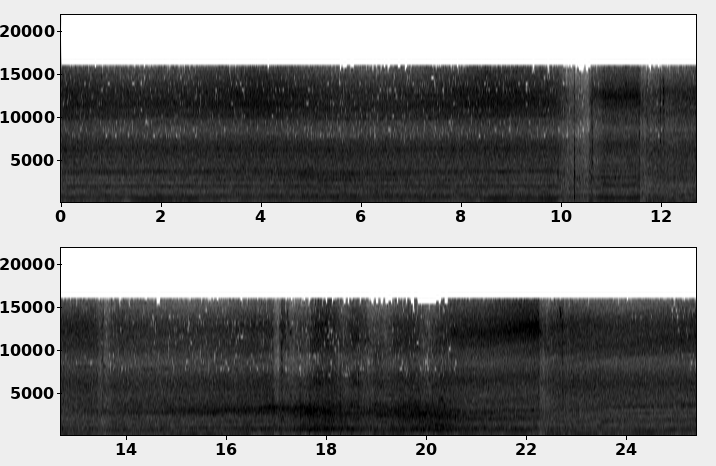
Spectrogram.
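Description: A racing car engine roars at high speed, its pitch dipping and rising with gear changes.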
